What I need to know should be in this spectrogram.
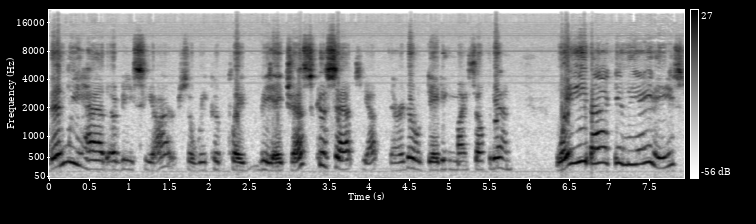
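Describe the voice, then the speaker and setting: This woman's voice sits high and swings very widely in pitch at a moderate pace. The sound is dry and close, with no echo. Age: 60s. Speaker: AA member sharing recovery. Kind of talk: testimony. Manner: halting.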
